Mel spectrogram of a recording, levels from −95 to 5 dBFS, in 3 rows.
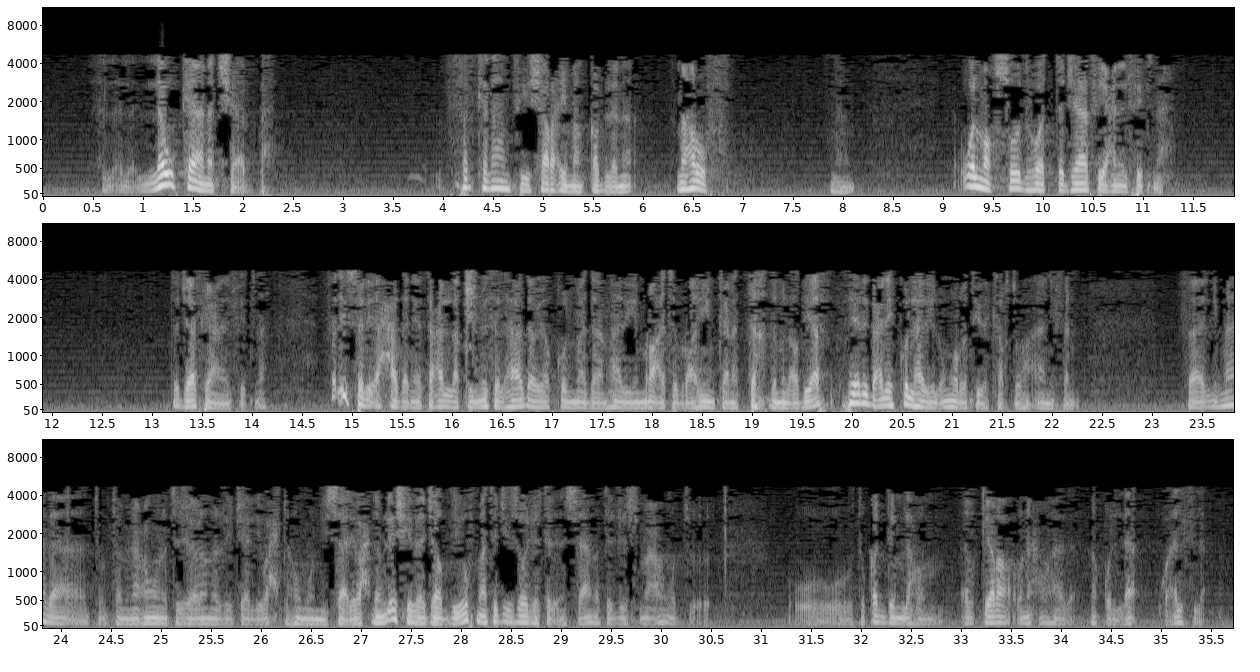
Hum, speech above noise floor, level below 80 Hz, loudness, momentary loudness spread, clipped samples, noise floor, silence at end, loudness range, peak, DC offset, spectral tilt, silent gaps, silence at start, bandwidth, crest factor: none; 26 dB; -40 dBFS; -23 LUFS; 16 LU; under 0.1%; -47 dBFS; 0.3 s; 8 LU; 0 dBFS; 0.5%; -12 dB/octave; none; 0 s; 4.9 kHz; 22 dB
